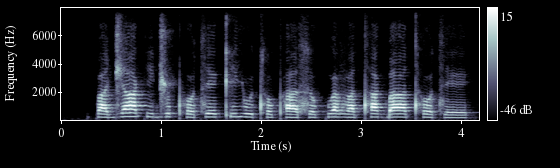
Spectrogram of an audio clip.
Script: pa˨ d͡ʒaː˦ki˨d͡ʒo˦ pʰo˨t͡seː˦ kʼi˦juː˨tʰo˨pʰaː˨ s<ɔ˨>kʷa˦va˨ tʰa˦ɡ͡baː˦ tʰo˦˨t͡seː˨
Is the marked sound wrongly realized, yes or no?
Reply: yes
